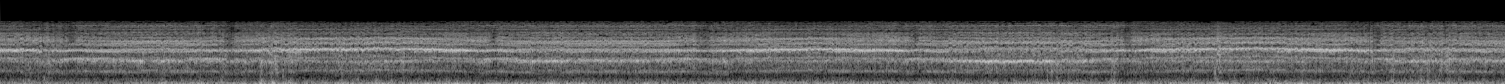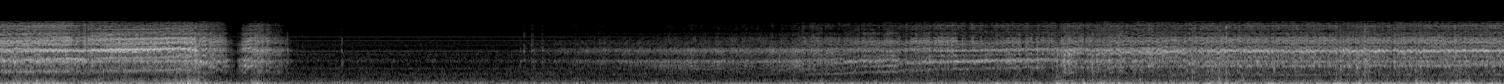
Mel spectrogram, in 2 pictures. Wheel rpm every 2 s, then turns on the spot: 160, 160, 160, 160, 160, 160, 160, 160, 90, 0, 20, 50, 90, 110, 120.
none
